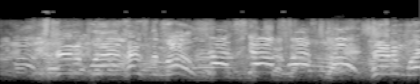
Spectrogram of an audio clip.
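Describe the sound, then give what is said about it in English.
Occupy protesters chant outside a Port of Seattle facility, a crowd of voices repeating a short chant in a steady, rhythmic pattern of rising and falling calls, moderately loud throughout. “That is the sound of Occupy protesters chanting outside a Port of Seattle facility Monday.”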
